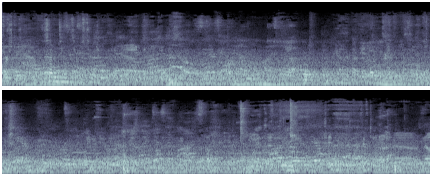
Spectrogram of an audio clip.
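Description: A racquetball smacks against the walls, echoing in a large hard court.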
